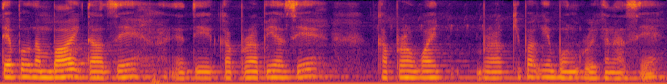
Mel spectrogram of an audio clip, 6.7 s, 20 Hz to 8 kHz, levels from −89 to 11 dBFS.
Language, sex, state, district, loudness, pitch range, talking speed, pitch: Nagamese, female, Nagaland, Dimapur, -16 LUFS, 170-190 Hz, 160 wpm, 180 Hz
